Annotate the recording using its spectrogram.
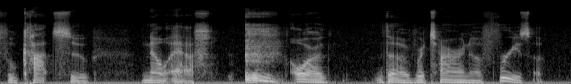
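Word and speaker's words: Fukkatsu no F: Resurrection F, or and the Japanese version is pronounced Fukatsu no F, or the return of Frieza.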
